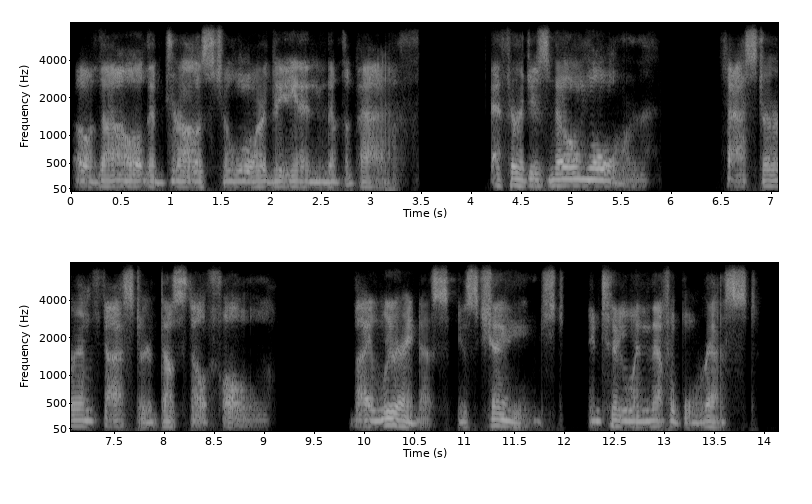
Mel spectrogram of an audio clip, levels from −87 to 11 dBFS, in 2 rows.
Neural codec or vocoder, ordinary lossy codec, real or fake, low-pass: codec, 16 kHz, 1 kbps, FreqCodec, smaller model; Opus, 24 kbps; fake; 7.2 kHz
